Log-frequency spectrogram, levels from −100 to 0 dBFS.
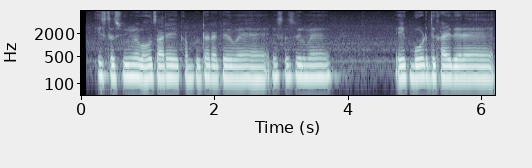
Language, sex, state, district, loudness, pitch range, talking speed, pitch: Hindi, male, Jharkhand, Deoghar, -14 LUFS, 140-150 Hz, 175 wpm, 145 Hz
